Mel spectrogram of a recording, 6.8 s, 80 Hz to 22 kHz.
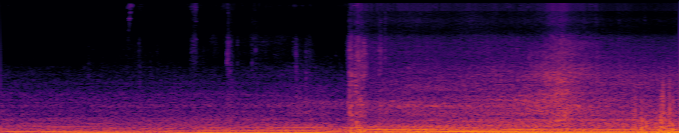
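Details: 2006 Lexus GS300 dual exhaust, driving: loud, deep raspy drone under the car growing heavier as it pulls away; bad exhaust leak, later needing welding.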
